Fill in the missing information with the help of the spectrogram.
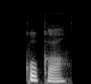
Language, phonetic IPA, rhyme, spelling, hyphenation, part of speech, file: Hungarian, [ˈkukɒ], -kɒ, kuka, ku‧ka, adjective / noun, Hu-kuka.ogg
- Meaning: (adjective) dumb (as a fish), tongue-tied (not saying a word); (noun) garbage can, trash can, refuse bin (especially an outdoor container)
